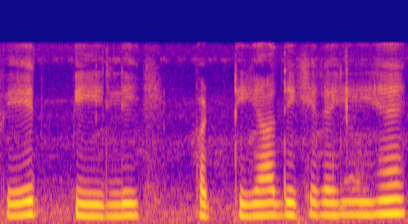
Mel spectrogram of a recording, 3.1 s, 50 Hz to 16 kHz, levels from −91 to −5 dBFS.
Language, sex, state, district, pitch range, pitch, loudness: Hindi, female, Uttar Pradesh, Lucknow, 195-210 Hz, 200 Hz, -16 LUFS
